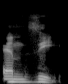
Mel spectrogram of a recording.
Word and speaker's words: Ms.: Ms. is actually a Z. It's MZ. Okay, Ms.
